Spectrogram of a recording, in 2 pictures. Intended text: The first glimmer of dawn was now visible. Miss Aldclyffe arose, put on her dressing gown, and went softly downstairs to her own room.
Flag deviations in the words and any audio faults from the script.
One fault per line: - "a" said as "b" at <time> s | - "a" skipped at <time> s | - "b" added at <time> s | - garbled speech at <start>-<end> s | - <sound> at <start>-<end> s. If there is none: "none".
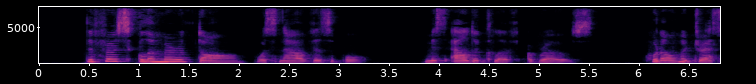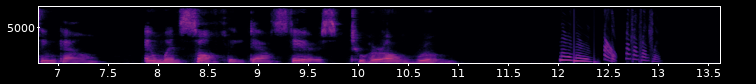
- chirp at 12.0-13.1 s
